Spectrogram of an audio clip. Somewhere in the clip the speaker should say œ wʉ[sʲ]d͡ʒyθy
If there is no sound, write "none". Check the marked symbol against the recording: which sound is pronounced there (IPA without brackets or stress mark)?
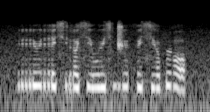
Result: sʲ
